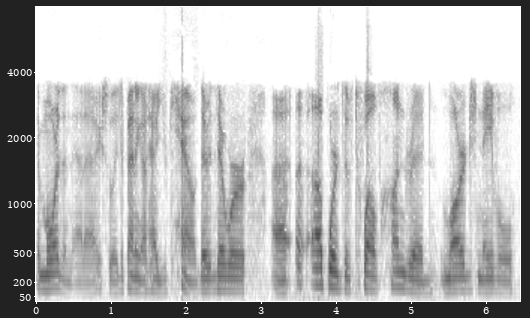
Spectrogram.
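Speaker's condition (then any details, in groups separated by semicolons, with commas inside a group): No condition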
